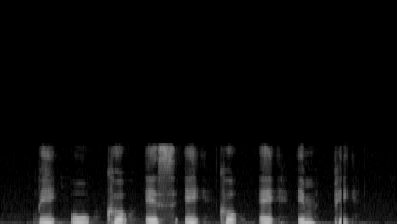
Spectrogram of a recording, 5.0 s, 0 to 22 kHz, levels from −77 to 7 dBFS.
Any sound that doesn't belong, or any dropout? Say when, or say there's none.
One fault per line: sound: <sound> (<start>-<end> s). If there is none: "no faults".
sound: dropout (4.3-4.3 s)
